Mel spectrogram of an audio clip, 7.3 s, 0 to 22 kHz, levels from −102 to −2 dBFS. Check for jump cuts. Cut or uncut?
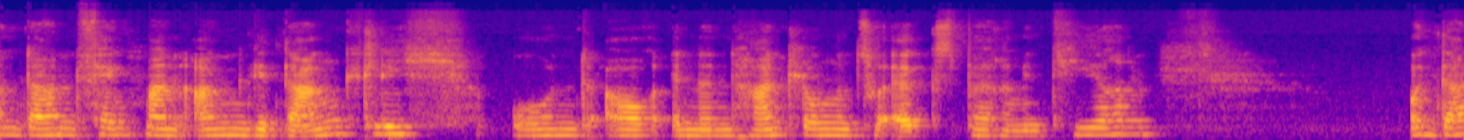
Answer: uncut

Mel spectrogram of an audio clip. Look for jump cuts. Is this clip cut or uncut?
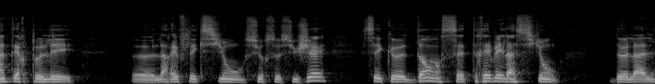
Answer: uncut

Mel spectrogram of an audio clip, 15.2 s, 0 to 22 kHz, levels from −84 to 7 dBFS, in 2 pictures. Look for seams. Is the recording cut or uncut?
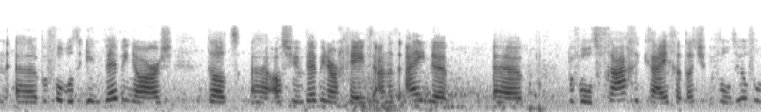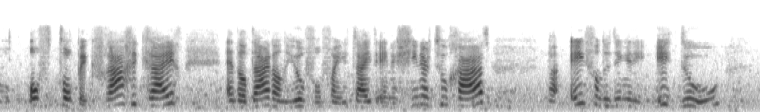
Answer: uncut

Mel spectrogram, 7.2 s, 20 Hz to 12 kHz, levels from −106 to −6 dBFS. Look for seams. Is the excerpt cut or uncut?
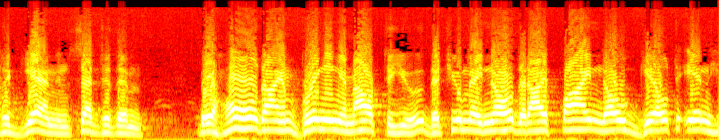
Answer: uncut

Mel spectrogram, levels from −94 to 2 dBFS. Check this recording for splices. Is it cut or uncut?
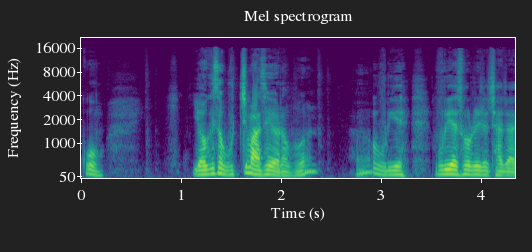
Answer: cut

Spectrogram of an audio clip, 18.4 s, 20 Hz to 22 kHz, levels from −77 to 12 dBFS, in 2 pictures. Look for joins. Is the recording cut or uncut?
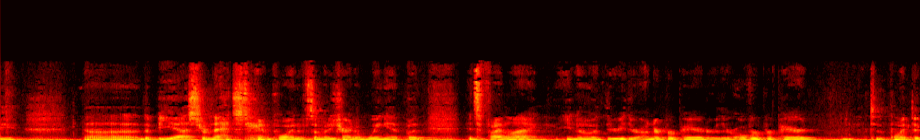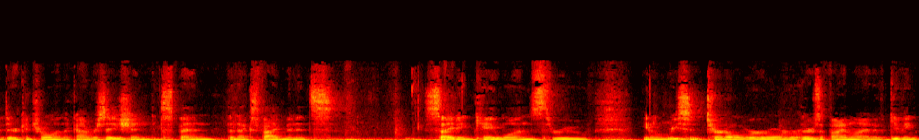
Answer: cut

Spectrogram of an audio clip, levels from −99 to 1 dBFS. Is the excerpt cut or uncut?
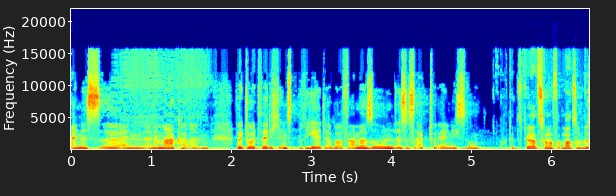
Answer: uncut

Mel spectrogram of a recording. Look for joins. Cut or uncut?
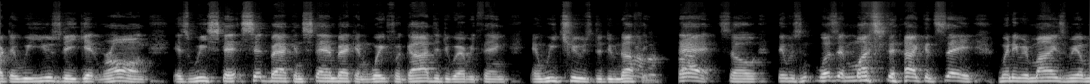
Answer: cut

